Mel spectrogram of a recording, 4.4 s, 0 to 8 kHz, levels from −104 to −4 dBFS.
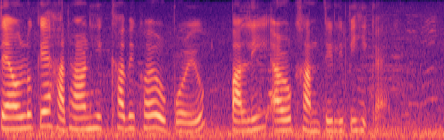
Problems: none marked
